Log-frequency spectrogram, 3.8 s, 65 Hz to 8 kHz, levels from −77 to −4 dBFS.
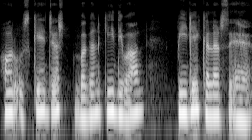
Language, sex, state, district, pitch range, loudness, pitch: Hindi, male, Jharkhand, Ranchi, 150-175 Hz, -16 LUFS, 165 Hz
